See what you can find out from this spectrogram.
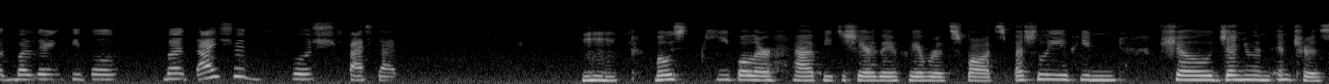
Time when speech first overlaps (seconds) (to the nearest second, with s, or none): none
